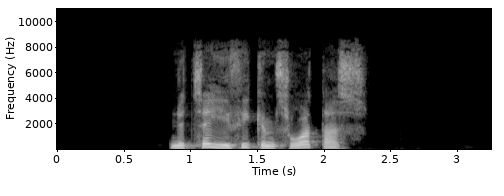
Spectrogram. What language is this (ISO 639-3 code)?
kab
